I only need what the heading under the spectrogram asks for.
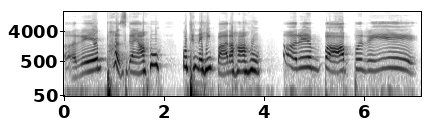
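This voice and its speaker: A woman's voice: sits high, drawn-out words. A woman voicing a fussy middle-aged male landlord, moaning and wailing in pain, in a one-reader radio play. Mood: groaning.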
